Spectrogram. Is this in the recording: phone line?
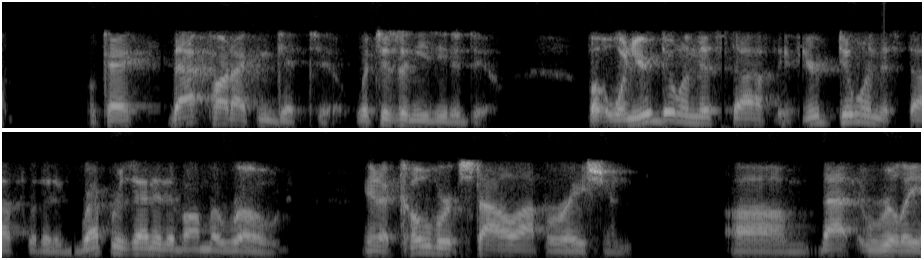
yes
